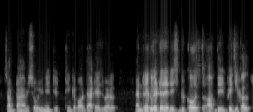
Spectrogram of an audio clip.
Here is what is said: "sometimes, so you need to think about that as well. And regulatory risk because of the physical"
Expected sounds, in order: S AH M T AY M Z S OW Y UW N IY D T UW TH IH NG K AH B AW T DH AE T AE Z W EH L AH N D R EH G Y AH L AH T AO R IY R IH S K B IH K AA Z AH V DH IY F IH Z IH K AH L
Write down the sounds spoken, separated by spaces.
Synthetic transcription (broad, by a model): S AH M T AY M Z S OW Y UW N IY D T UW T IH NG K AH B AW T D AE T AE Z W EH L AH N D R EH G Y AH L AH T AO R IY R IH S B IH K AA Z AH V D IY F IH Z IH K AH L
